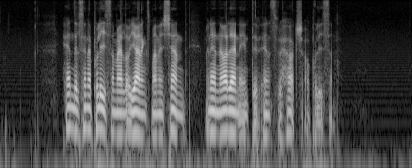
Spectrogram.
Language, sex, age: Swedish, male, 27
